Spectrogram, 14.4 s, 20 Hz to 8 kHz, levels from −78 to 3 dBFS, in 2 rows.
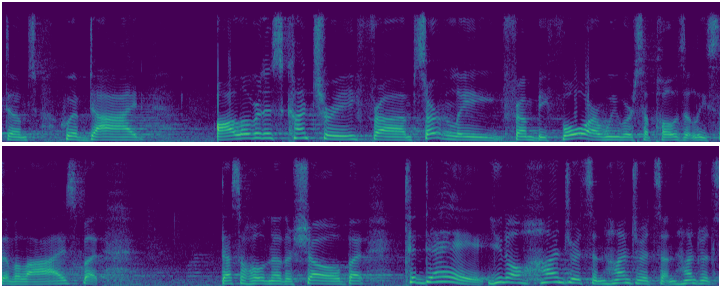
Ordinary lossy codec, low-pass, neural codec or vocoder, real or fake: Opus, 64 kbps; 7.2 kHz; none; real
